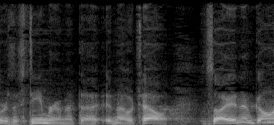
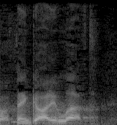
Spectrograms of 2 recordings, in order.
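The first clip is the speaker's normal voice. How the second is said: ordinary delivery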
